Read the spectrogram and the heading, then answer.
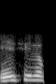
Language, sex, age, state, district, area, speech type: Telugu, male, 18-30, Andhra Pradesh, Palnadu, rural, conversation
